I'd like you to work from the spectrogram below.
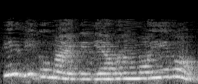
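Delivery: mock confused father. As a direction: question it, bewildered.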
